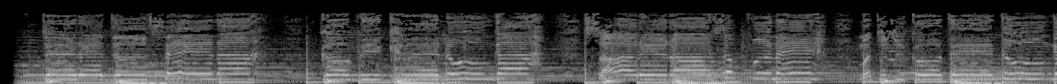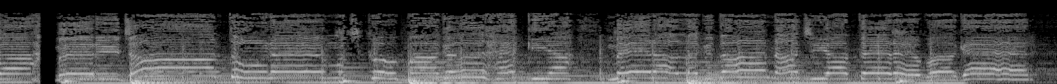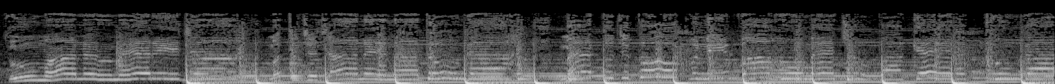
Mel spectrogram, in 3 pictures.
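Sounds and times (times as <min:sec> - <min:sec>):
lofi Hindi song: 0:00.2 - 0:31.6.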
